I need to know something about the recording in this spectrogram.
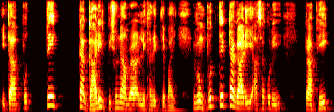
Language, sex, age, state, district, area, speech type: Bengali, male, 18-30, West Bengal, Murshidabad, urban, spontaneous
